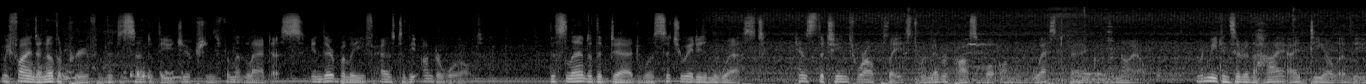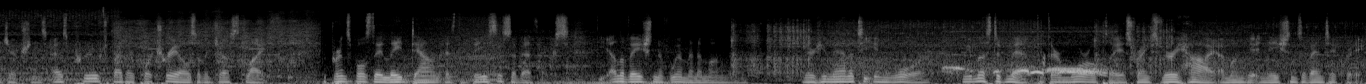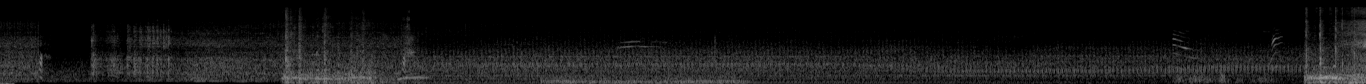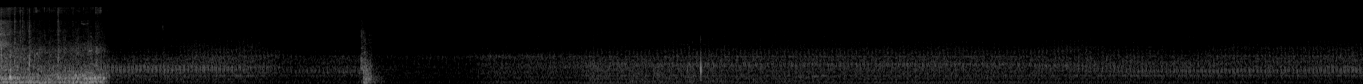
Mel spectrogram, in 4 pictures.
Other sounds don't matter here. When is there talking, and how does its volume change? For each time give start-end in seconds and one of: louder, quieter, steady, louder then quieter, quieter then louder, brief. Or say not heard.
0.0-27.4 steady.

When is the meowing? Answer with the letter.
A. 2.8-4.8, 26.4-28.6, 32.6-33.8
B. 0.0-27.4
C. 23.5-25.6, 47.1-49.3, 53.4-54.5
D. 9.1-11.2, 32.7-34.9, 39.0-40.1
D.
